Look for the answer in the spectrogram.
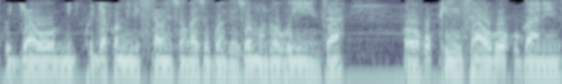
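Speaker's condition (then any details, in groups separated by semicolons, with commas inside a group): No condition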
